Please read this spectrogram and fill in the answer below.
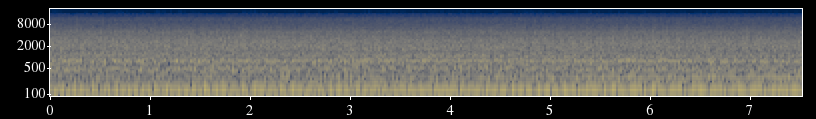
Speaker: hopefully you can hear the normal sound of the fuel injectors ticking that's the one that is that's that's what they're doing it's not a big deal that's a normal sound of operation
